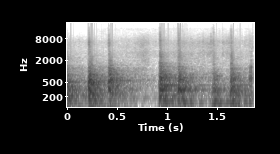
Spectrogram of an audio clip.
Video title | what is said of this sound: Install Fender Flares & Modified Slide Door | This is like a drum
